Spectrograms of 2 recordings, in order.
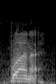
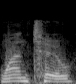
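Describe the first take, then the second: First: The words run together into one reduced word. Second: Both words are said fully and separately.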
